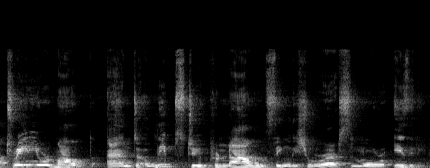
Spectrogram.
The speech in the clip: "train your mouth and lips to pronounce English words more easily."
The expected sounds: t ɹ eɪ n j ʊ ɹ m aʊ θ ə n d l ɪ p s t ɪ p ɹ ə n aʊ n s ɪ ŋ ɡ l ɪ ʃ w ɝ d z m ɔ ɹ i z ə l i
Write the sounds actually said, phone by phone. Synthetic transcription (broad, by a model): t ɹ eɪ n j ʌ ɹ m aʊ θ ə n d l ɪ p s t ɪ p ɹ ə n aʊ n s ɪ ŋ ɡ l ɪ ʃ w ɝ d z m ɔ ɹ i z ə l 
